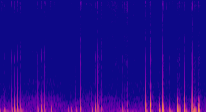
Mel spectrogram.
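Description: A small, thin, solid cork coaster shaped like a slice of toast is held up and tapped with long painted nails. The result is quick clusters of soft, dull, low taps that stop dead with no ring, growing slightly louder and denser toward the end.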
